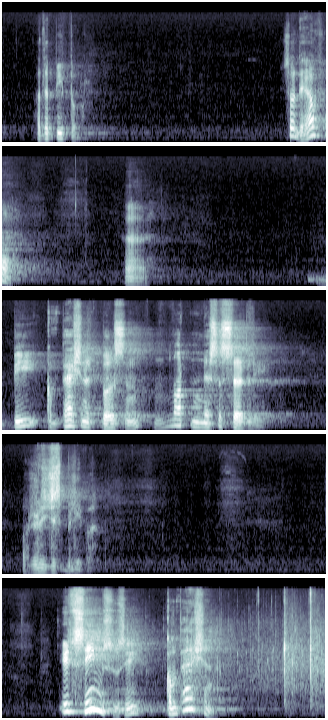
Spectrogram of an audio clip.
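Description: An elderly man speaks slowly through a microphone, in a large hall, with pauses between phrases.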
